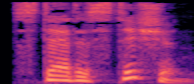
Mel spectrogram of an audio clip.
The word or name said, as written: statistician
